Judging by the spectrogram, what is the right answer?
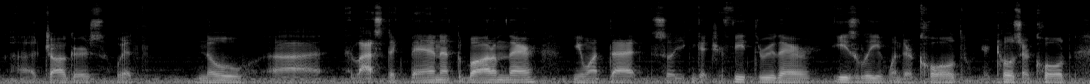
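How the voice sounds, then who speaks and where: Speaking in a Canadian accent, a man with a very deep, low pitch and vocal fry uses lively intonation at a fairly slow pace amid audible room echo. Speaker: cold water plunging vlogger. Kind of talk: casual tutorial. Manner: casual with frequent fillers.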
